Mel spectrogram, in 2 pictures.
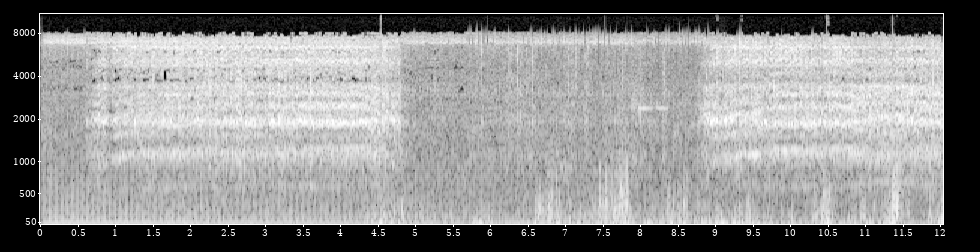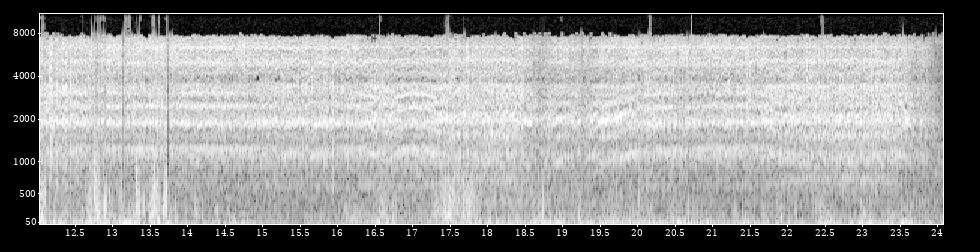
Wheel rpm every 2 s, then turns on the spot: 80, 160, 70, 30, 70, 160, 160, 160, 160, 110, 160, 130.
4-8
